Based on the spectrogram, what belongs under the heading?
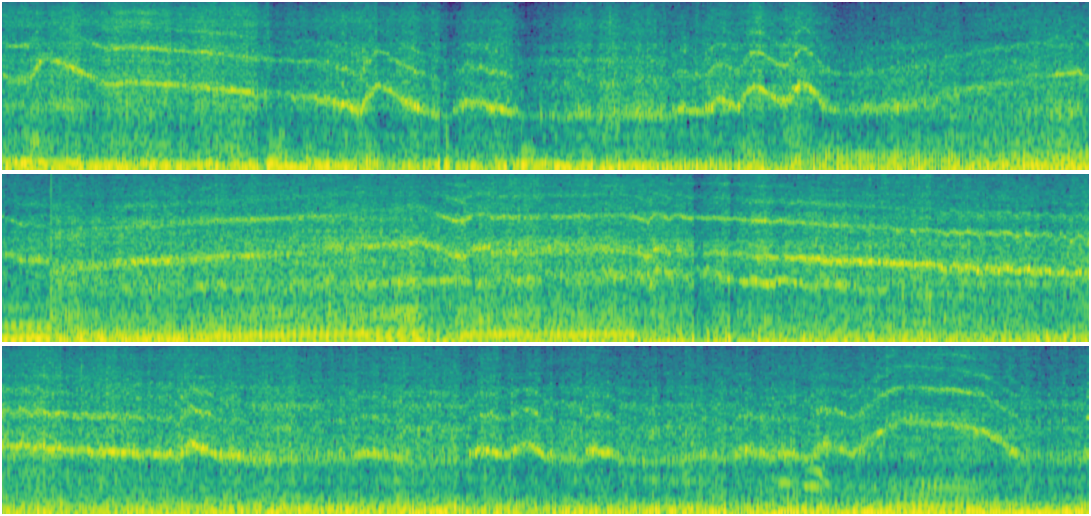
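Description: Sport motorcycle's engine heard from on board, its pitch rising and falling again and again as the rider opens and closes the throttle and changes gear, over steady wind and road noise.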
